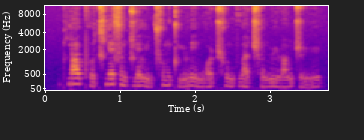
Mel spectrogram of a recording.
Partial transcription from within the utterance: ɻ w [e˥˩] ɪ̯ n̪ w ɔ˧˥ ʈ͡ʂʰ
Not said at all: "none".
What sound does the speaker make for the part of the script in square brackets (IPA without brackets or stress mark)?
e˥˩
